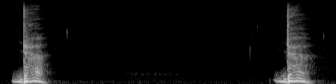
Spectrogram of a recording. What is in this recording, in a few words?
"dha", Sanskrit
